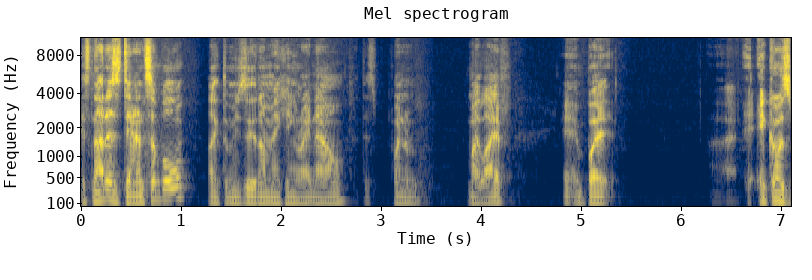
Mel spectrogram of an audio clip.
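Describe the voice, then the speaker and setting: A fairly low-pitched man's voice with a Spanish accent, moderate pace and fairly even intonation. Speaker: musician. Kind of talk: casual interview chat. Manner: halting, many repeats.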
